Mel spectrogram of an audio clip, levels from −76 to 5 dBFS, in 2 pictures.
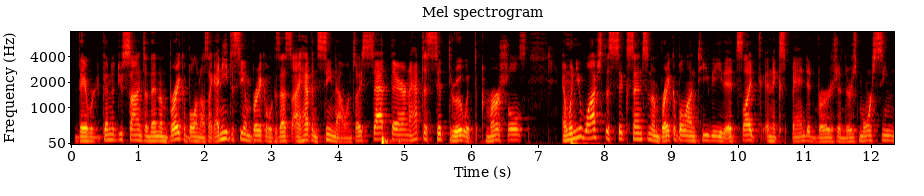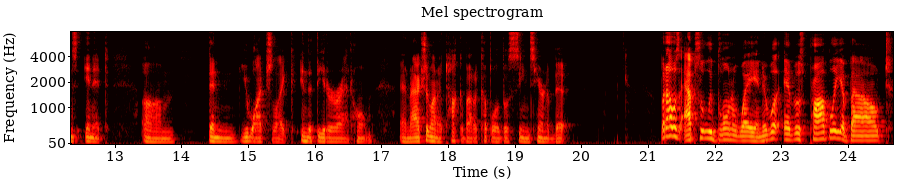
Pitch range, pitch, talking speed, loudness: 100-140 Hz, 120 Hz, 240 wpm, -29 LUFS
